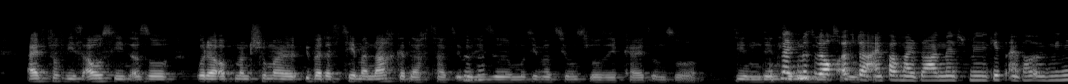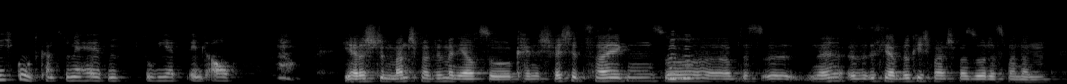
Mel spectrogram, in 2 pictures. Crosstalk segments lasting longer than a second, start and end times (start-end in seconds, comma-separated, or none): 7.6-8.8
